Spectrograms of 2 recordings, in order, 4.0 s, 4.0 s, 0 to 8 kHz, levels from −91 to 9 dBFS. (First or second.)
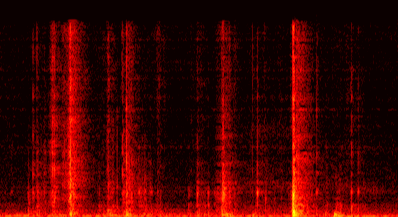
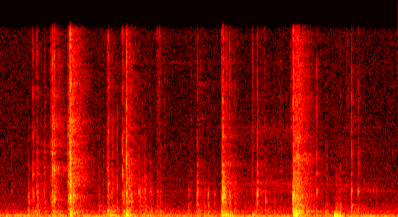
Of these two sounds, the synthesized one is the first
